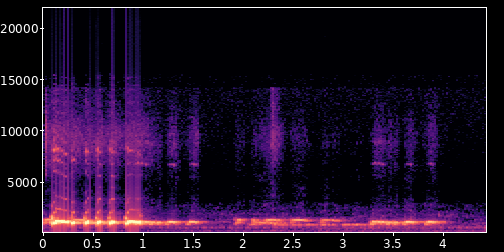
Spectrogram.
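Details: Singing white zebra dove, played to coax other zebra doves into song: rapid run of about six loud staccato notes, then a descending rolling coo, followed by softer broken cooing phrases.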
